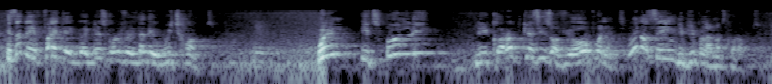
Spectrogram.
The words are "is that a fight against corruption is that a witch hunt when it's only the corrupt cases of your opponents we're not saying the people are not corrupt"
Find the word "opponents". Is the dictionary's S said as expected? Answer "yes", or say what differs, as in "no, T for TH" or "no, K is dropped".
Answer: no, S is dropped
